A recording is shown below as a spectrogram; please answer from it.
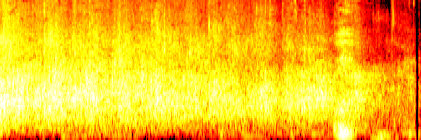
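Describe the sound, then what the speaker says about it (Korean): Congregation applauding in a church during a Sunday service, a dense, steady wash of many hands clapping at moderate distance, easing slightly toward the end. "우리 집사님께 크게 박수 한번 드리겠습니다"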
